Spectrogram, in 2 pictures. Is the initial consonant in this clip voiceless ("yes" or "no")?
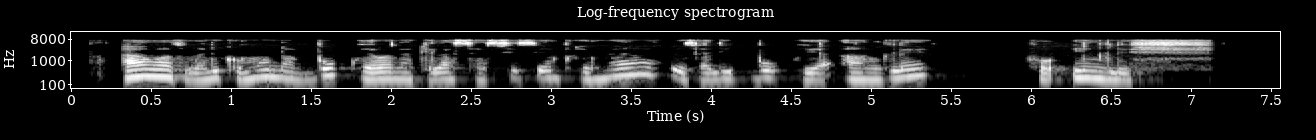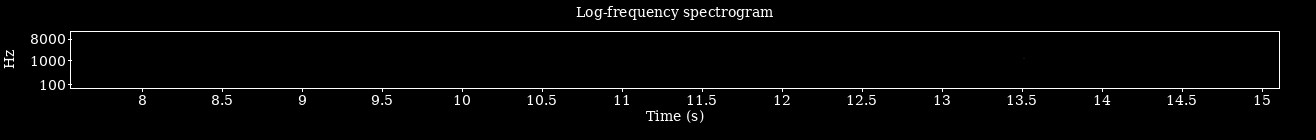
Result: no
